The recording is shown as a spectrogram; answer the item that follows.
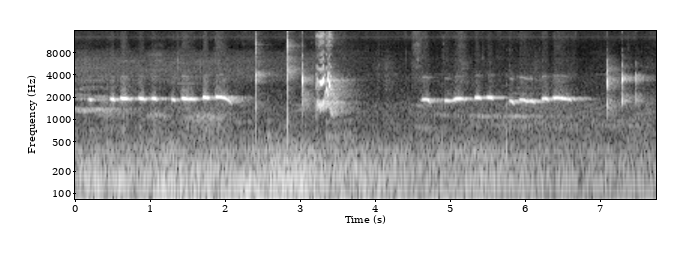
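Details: Pet cockatiel whistling its song: sustained, gently wavering whistled phrases, broken by clicks and a squeaky chirp, then another long melodic whistle ending in short chirps.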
